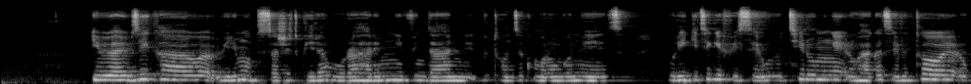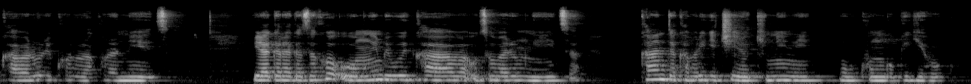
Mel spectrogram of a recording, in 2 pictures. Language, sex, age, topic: Rundi, female, 18-24, agriculture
